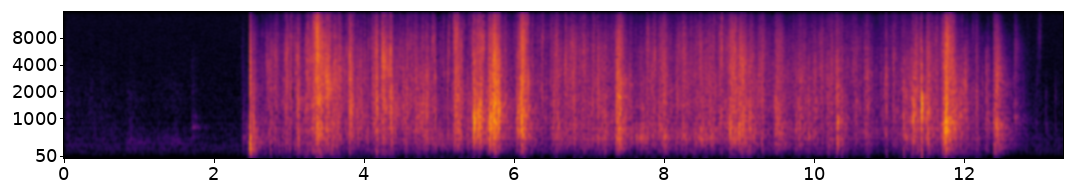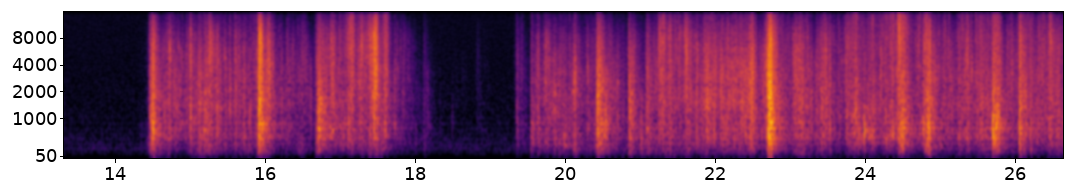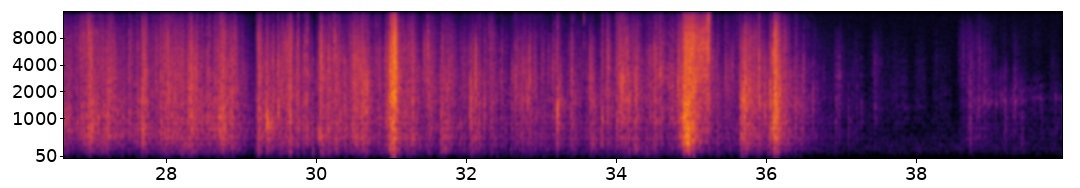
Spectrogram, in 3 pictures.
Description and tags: Book Torn Apart
The sound of a pocket-sized book (or perhaps a newspaper or magazine) being torn apart.
newspaper, tear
